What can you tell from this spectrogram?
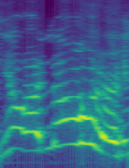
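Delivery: excited yo; eager insistence. Retold or imitated. Telling the clerk excitedly.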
